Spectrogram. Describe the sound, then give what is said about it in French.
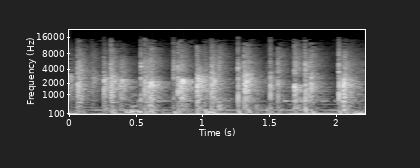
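An audience applauds after a host introduces a guest, a loud burst of sharp, uneven hand claps repeating quickly and steadily, alone with no talking over it. “Veuillez applaudir Clémenté”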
